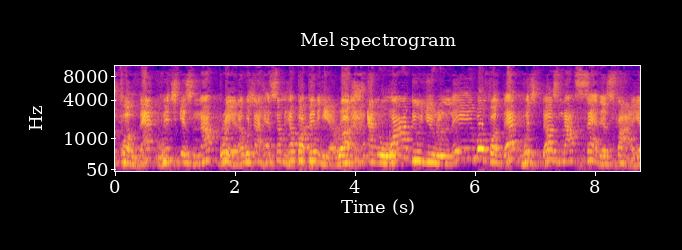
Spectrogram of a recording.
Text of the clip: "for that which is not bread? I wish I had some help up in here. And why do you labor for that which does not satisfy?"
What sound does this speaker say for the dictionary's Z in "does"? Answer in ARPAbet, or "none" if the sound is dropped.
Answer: Z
